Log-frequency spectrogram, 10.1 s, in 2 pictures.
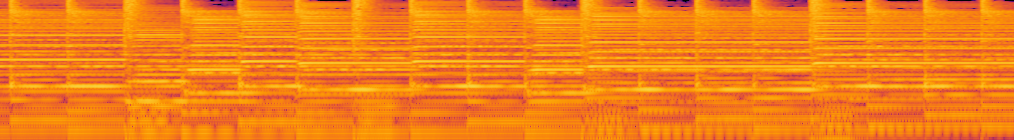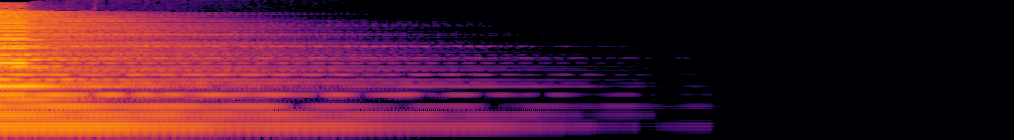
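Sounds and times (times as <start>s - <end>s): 
underwater remix music: 0.0s - 6.5s.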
